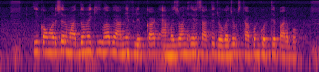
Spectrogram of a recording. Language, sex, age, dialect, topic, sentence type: Bengali, male, 25-30, Standard Colloquial, agriculture, question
